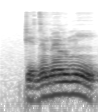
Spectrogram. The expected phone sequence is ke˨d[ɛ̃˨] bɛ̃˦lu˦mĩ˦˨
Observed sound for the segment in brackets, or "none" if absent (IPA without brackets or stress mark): ɛ̃˧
